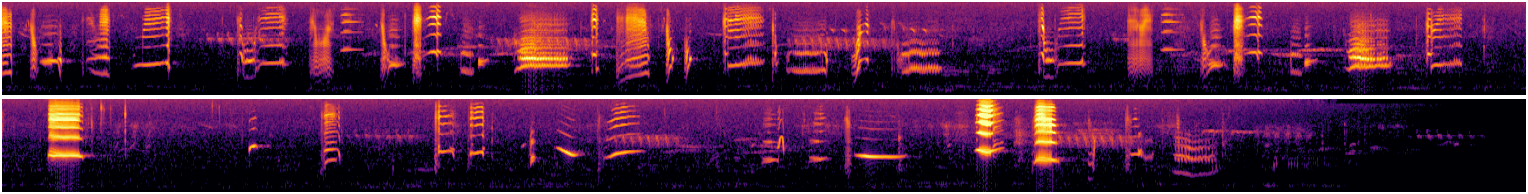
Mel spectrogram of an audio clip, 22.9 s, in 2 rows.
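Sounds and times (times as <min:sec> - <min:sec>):
bullfinch calling: 0:00.0 - 0:07.1, 0:07.8 - 0:11.0, 0:14.7 - 0:16.3, 0:18.8 - 0:20.6.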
